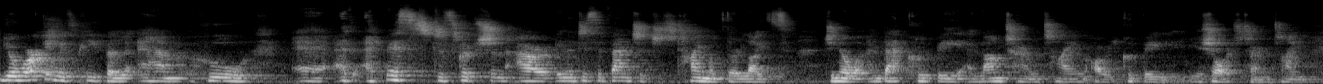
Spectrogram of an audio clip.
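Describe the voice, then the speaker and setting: Speaking with a Kilkenny accent, a man has a fairly high pitch, ordinary pitch variation and a fairly slow pace, with big swings in loudness. Room echo is audible, and background noise is noticeable. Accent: Irish, Kilkenny. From Ireland, Kilkenny. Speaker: broadcaster and chef, interview host. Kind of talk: interview. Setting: board room.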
